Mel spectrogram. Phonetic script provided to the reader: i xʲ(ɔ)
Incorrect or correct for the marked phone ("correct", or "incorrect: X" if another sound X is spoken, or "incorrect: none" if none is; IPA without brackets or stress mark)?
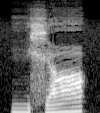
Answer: incorrect: ɑ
